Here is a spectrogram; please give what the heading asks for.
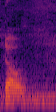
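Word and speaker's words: τ: इसको प्रोनाउंस कैसे करते हैं? टाउ।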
